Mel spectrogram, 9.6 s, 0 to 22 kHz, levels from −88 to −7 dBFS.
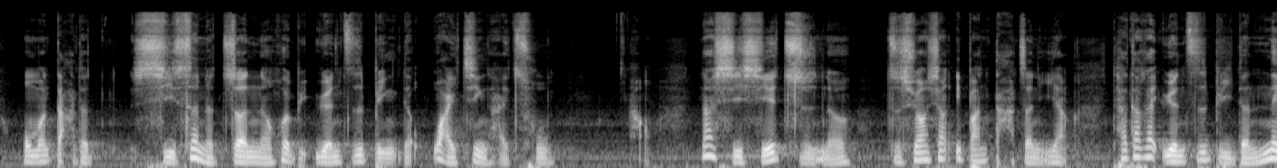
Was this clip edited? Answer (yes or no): no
